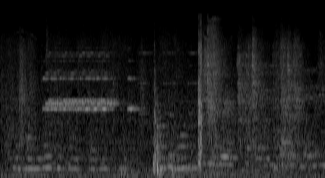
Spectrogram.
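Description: Low, indistinct voices, with a steady high-pitched tone held for about a second starting about half a second in, then two sharp knocks around the middle.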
